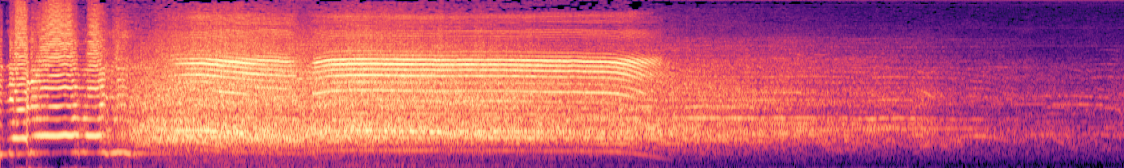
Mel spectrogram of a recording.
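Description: A large crowd cries out together in a long, sustained shout that slowly fades.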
